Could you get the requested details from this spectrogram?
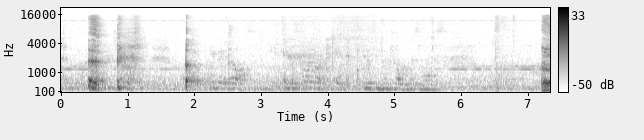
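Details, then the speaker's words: Burping after drinking Coca-Cola on purpose: three loud, throaty burps in quick succession, then quiet talk and a final burp, faint music behind. "okay so me and and this girl over here are going to drink some Coca-Cola Coke yeah and we're stop drinking it and we're and then we're going to see if we can burp we're going to keep burping"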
